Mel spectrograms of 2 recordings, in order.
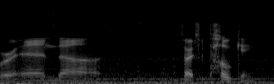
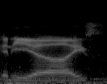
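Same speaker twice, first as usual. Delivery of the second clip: usual speaking voice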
